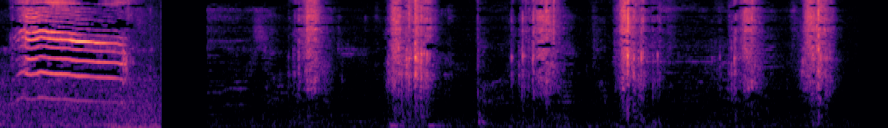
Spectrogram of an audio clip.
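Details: A cat having its fur shaved gives one drawn-out, strongly harmonic meow that rises then levels. Silence follows, then a series of short, rasping, hiss-like bursts repeating roughly every second.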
